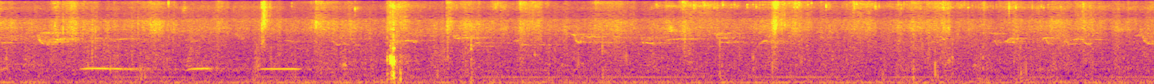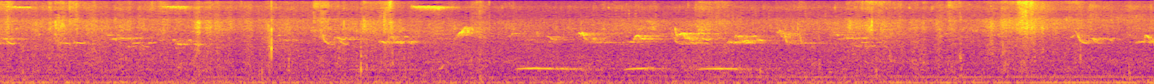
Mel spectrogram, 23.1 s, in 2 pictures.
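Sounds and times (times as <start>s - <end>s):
faint bird chirps: 0.0s - 7.1s.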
